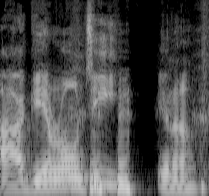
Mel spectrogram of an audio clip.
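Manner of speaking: put-on Cajun accent. Joking along after a chat comment about a Cajun accent: Cajun accent. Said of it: "you don't want me to start doing mine".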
